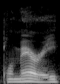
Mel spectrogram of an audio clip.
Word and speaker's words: Plumeri: My college professor told me it should be pronounced Plumeri, so it was Plumeri ever since, with my father's permission.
